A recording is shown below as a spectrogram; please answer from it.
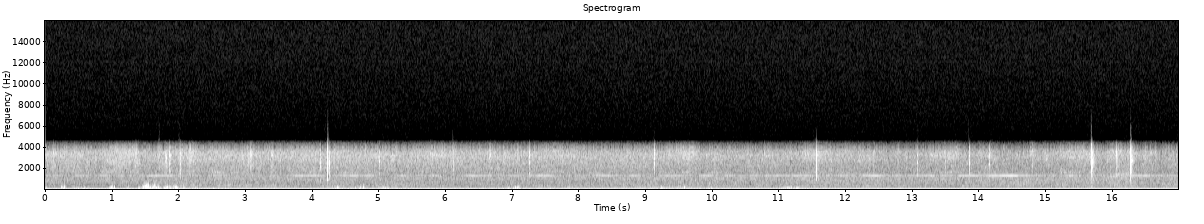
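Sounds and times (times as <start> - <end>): electrical hum and hiss: 0.0 - 17.0
clicks: 3.0 - 7.5, 9.0 - 9.3, 11.5 - 16.8.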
